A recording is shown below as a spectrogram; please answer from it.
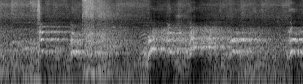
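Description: A dog barking and yipping repeatedly as it runs an agility course.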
